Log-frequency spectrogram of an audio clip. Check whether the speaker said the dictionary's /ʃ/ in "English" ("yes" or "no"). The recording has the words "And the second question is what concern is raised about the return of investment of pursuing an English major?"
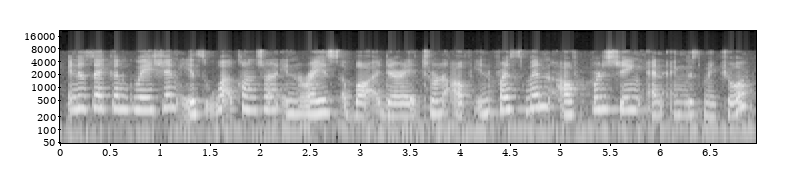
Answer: no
